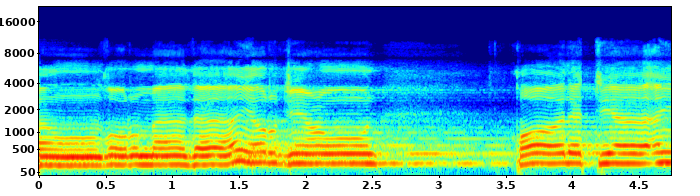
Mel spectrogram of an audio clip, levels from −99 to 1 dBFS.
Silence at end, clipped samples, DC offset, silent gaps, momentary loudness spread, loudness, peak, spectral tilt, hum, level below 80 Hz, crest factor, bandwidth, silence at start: 0 s; under 0.1%; under 0.1%; none; 15 LU; -16 LUFS; -4 dBFS; -8 dB/octave; none; -58 dBFS; 12 dB; 6.6 kHz; 0 s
